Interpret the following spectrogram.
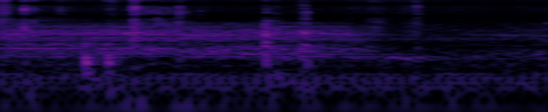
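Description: Faint ticks of baseball cards being thumbed through by hand, one card slid behind another.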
